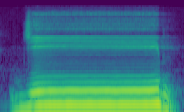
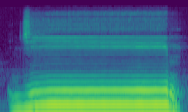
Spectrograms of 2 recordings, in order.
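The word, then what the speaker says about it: جيم: জিম হরফটি বারিক হরফ, এটা উচ্চারণ করতে হবে তিন আলিফ টেনে। দেখুন আমি কিভাবে উচ্চারণ করছি, আপনারা আমার সাথে করুন জিম। মাশাআল্লাহ, আবার বলুন জিম।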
